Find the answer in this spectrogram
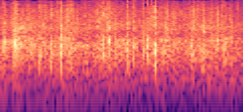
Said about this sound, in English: Now, if you really believe that, clap your hands and give God praise. Come on.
